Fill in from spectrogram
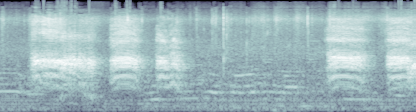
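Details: Rapid loud crow caws in early morning: a burst of three harsh rasping calls, a pause, then two more, over low steady hum.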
